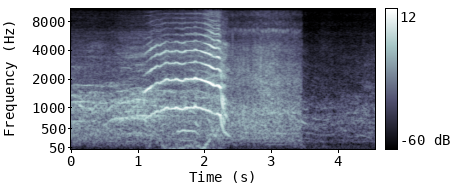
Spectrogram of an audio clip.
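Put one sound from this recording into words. A bicycle rolls past close by, its tyres humming on concrete.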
